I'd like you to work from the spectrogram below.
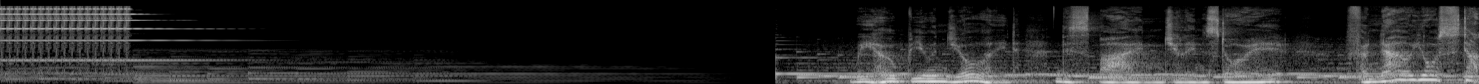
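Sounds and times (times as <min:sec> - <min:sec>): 
old telephone bell ringing: 0:00.0 - 0:02.7
speech: 0:08.6 - 0:14.7.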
